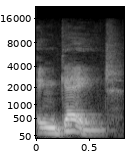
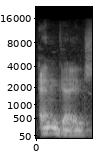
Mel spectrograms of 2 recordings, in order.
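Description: First: The stress falls on the second syllable. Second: The stress falls on the first syllable. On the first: The speaker calls it right. "stress on the second syllable" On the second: The speaker calls it wrong. "sounds like something in an aeroplane or something"

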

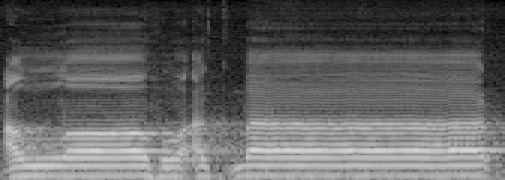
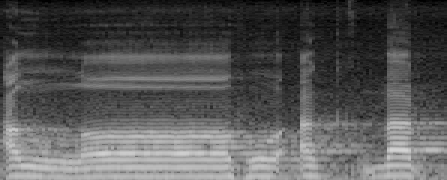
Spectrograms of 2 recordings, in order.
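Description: First: The phrase is stretched out slowly. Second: The phrase is said briefly and crisply. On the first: The speaker calls it wrong. "Jangan Allahu akbar nak cari niat" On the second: The speaker calls it right. "Maka waktu takbiratul ihram pun Allahu akbar"

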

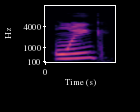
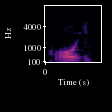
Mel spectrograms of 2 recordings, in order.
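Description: First: It is read out as an ordinary word. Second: It is voiced as an imitation of a pig. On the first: The speaker calls it wrong. "Pigs don't say oink" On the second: The speaker calls it right. "They go oink"

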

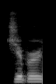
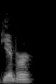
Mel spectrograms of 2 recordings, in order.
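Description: First: The word starts with a soft J-like G. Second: The word starts with a hard G sound. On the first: "I do the soft G gibber" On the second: "instead of gibber"

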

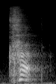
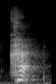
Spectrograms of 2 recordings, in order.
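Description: No difference in how they are said.

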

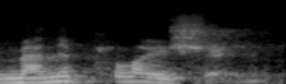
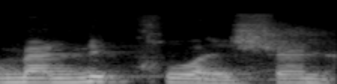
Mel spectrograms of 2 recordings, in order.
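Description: First: It is said smoothly at natural speed. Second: It is said slowly and very clearly. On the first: "คำนี้มันต้องอ่านเป็น" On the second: "ช้าๆชัดๆได้แต่ว่ามันจะถูกใช้ในการสอนหนังสือ"

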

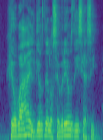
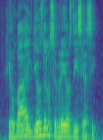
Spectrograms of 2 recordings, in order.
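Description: The two takes are said the same way.

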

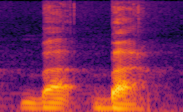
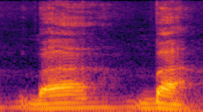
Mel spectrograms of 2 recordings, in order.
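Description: Both takes have the same delivery.

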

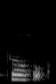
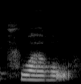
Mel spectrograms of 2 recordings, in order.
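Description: First: The first syllable is said as 'po'. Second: The first syllable is said as 'pwa'. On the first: The speaker calls it right. "we say poro" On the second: The speaker calls it wrong. "we do not say poireau"

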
